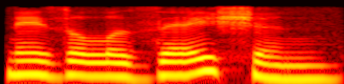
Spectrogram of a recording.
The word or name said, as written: nasalization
